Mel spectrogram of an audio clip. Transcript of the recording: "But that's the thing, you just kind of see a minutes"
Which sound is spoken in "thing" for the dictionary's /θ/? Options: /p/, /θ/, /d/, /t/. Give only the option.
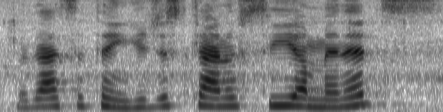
/θ/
